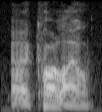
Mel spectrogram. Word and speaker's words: Carlisle: is in Ireland the the S is silent this s is silent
